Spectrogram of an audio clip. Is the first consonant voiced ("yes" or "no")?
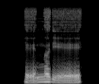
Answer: yes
